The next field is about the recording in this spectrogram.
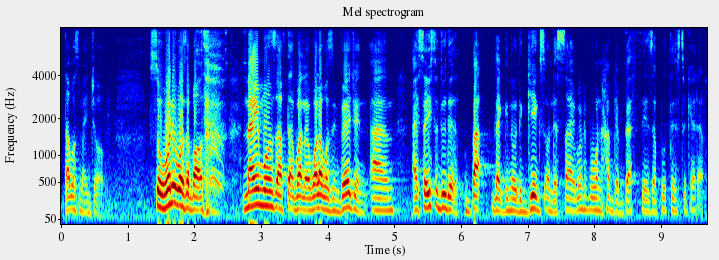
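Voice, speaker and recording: A man in his thirties from Nigeria with an Igbo accent, telling his life story candidly on a talk show, animated and often laughing. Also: mid-range voice, quick pace, husky. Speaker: guest on a men's talk show.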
